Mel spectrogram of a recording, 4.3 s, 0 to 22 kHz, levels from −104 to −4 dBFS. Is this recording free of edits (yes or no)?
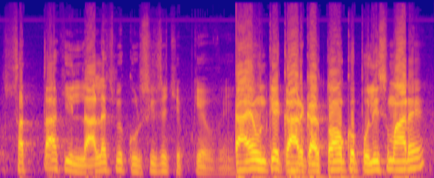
no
